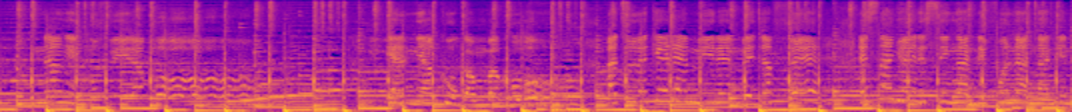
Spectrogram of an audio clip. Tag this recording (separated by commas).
Music, Funk, Dance music, Background music, Electronic music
